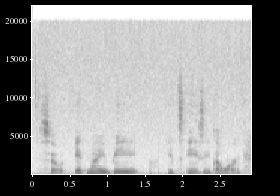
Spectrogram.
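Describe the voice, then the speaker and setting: A woman speaking quietly. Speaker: international student. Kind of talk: casual talk to camera. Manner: quiet, low voice.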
